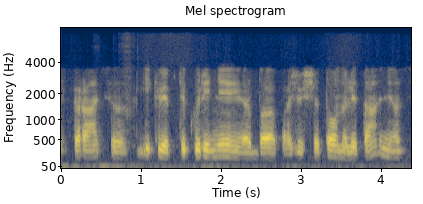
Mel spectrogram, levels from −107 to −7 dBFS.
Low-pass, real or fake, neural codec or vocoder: 7.2 kHz; real; none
